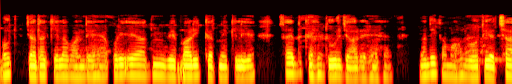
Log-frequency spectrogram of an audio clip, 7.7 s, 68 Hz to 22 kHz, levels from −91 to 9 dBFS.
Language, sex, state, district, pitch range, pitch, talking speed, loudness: Hindi, male, Bihar, Araria, 115-125 Hz, 120 Hz, 195 wpm, -21 LUFS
